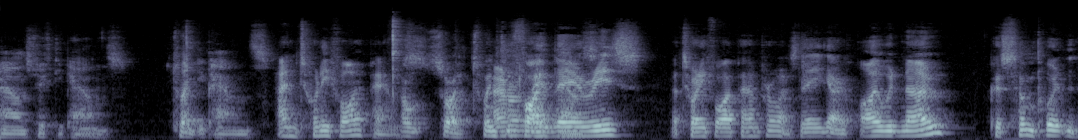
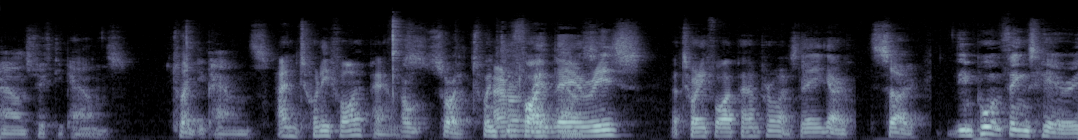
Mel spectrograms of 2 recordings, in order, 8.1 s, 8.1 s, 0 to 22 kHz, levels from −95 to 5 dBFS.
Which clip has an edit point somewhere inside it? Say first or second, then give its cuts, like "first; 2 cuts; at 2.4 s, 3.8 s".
second; 1 cut; at 6.4 s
